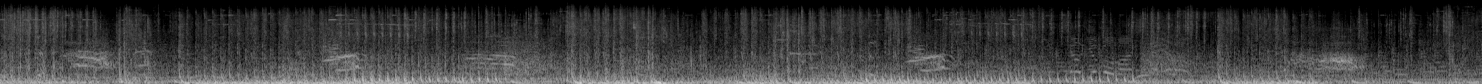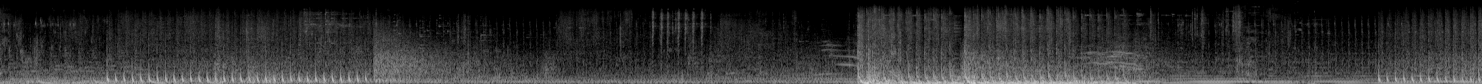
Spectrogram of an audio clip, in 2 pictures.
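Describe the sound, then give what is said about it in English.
Loud, dense video game gunfire rattles almost nonstop in rapid automatic bursts, with heavy booming impacts and a brief lull before another sharp volley; faint voices murmur underneath. “Sound of gunfire. Guns sound good. Audio of the game's great.”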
